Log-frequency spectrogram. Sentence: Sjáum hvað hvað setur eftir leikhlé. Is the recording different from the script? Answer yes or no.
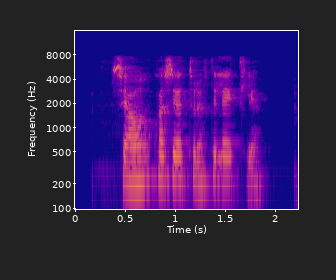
yes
